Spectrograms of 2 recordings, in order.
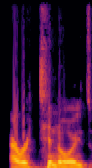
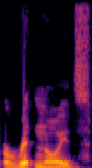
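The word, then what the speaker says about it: arytenoids: That's a nice way to fit fit in the pneummonic here to the soft pallet, tongue, epiglotus, your aritinoids or aritenoids. Some people pronounce them differently.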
